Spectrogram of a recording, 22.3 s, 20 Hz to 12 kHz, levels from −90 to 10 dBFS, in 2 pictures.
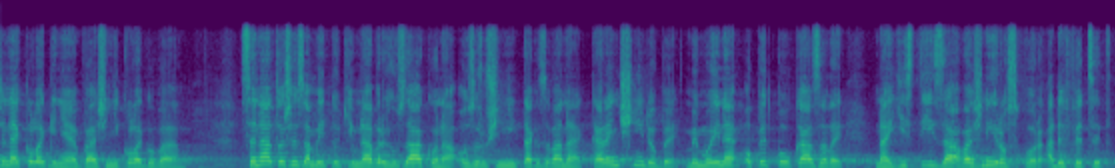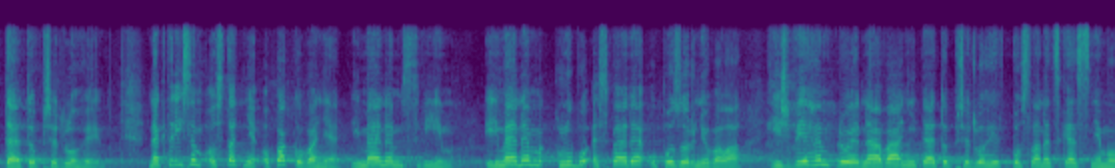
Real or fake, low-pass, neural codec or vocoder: fake; 9.9 kHz; vocoder, 22.05 kHz, 80 mel bands, WaveNeXt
